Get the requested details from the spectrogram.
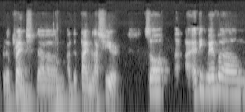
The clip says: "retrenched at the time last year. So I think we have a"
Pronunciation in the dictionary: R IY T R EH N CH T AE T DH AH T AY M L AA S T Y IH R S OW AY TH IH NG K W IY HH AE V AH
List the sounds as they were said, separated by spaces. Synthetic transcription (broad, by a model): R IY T R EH N CH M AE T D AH T AY M L AA S T Y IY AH S OW AY T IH NG K W IY HH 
